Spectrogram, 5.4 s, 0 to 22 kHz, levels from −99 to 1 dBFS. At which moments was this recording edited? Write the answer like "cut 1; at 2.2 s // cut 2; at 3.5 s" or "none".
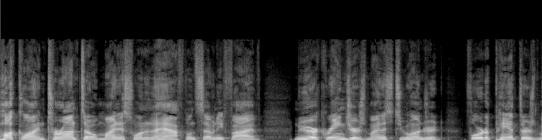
cut 1; at 1.8 s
